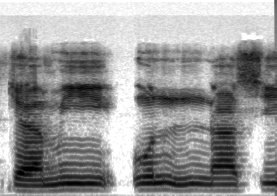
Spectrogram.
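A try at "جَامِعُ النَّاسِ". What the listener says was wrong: Ja-nya panjang. Jami'un.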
